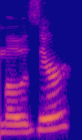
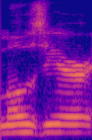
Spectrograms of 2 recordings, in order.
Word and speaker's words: Mosier: chad i'm also joined uh by dr moser uh oh i might have said your name wrong all over again already okay all right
